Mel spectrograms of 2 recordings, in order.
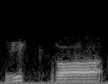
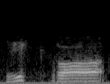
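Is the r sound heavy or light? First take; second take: heavy; heavy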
